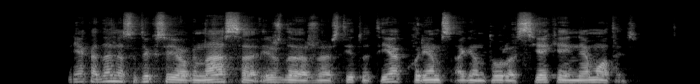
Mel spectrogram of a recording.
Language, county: Lithuanian, Telšiai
